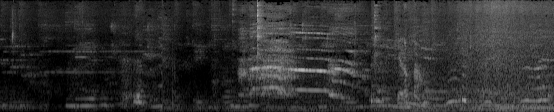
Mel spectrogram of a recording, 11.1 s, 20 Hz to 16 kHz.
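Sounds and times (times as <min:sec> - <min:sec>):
rooster crowing: 0:04.7 - 0:07.4.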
